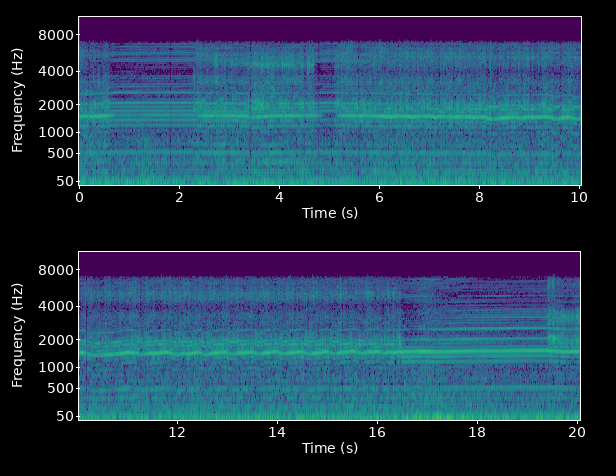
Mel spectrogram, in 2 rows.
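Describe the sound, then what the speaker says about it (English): A Dremel rotary tool grinds out holes in a 3D-printed part, a steady high-pitched whine with a droning hum running continuously and loud throughout, the pitch shifting slightly as the bit works. "they will require some Dremel action"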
